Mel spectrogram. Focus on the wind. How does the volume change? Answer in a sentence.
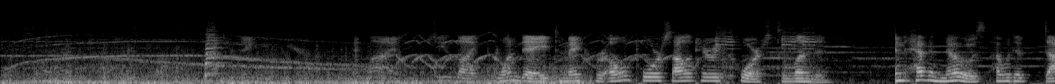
The loudness of the wind stays about the same.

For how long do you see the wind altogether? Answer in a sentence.
The wind can be heard for 6 seconds in total.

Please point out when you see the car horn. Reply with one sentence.
The car horn can be heard from 0.8 to 2.3 s and from 7.0 to 8.2 s.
